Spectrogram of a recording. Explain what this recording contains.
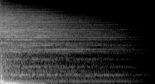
Instrument samples > Percussion
crashkick XWR 2
Avedis, bang, China, clang, clash, crack, crash, crunch, cymbal, Istanbul, low-pitched, Meinl, metal, metallic, multi-China, multicrash, Paiste, polycrash, Sabian, shimmer, sinocrash, sinocymbal, smash, Soultone, spock, Stagg, Zildjian, Zultan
